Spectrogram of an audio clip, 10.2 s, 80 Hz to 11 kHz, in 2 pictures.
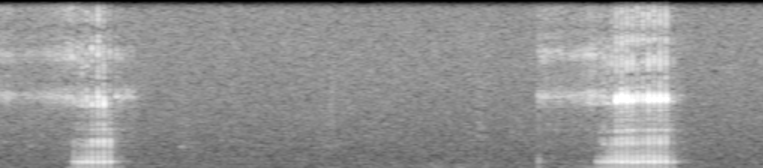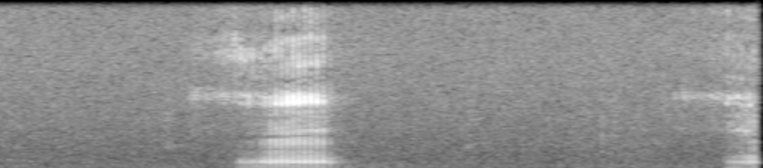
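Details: Boston terrier asleep on a couch snoring in regular raspy, rattling bursts, about 20 breaths a minute, with quiet pauses between; snoring.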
